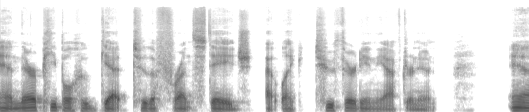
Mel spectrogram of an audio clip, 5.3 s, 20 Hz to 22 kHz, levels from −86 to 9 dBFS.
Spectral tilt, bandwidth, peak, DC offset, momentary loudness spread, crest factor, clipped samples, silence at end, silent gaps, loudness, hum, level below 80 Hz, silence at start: -6.5 dB/octave; 17 kHz; -8 dBFS; under 0.1%; 9 LU; 20 dB; under 0.1%; 0 s; 2.56-2.63 s, 3.06-3.15 s, 4.41-4.50 s, 4.81-5.08 s; -29 LUFS; none; -48 dBFS; 0 s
